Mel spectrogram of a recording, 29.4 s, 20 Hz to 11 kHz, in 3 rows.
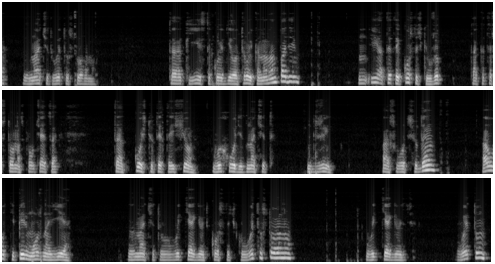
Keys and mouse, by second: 4.1 KP_3.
